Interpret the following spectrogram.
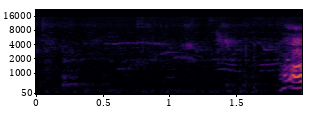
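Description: A quiet pause in a Bhojpuri devotional song, with only faint background noise; near the end a voice slides up in pitch and starts singing again.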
